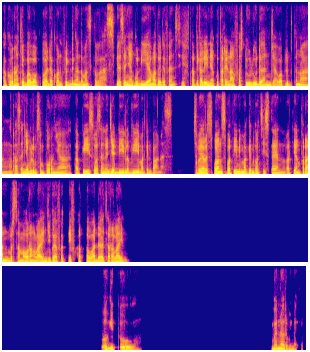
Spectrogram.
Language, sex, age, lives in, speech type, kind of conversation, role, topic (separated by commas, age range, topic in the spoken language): Indonesian, male, 35-39, Indonesia, read, expert-assistant, asker, Apa pendekatan paling efektif untuk belajar mengenali dan mengelola emosi sendiri saat menghadapi konflik dengan orang terdekat?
